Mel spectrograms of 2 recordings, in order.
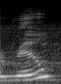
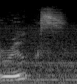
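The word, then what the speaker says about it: Roux: they their names are Rue and Reed Ru means red in French and it has a silent X at the end so people might pronounce it Rooks or yeah Roots Rooks yeah with the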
